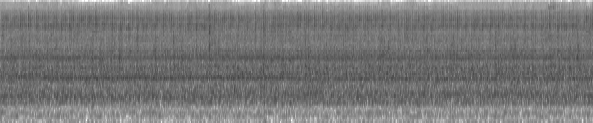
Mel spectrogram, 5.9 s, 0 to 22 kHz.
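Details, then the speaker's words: Mini metal lathe turning aluminium, about 30 thou cut toward a shoulder, tool post not clamped tight and the work unsupported at the end: harsh, steady chattering buzz over the spindle hum; tool chatter from a loose tool post. "there is a lot of chatter in there you can hear it if I had some support out here we'd probably do better"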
